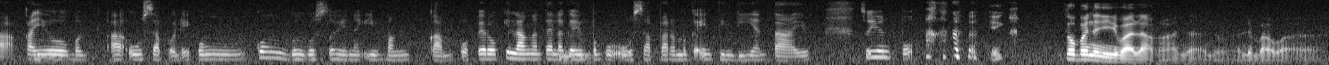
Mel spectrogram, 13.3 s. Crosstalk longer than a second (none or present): none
